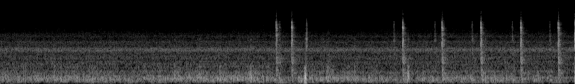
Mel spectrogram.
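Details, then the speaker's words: Dometic RM7732 RV fridge with aftermarket Micro P-711 control board, thermistor unplugged, in LP gas mode: steady cooling fan hum, then irregular igniter clicking after the flame is lit, as the board keeps cutting and restoring power to the igniter pin; board replaced. "it's continuously shutting off power to that pin and turning it back on again over and over again"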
